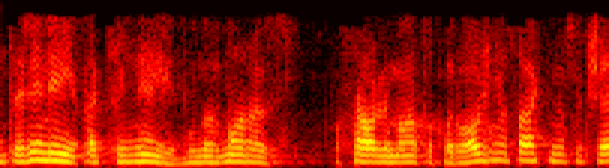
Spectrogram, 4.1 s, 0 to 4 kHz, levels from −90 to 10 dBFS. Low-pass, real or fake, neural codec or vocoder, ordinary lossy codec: 3.6 kHz; fake; codec, 24 kHz, 1.5 kbps, HILCodec; MP3, 32 kbps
